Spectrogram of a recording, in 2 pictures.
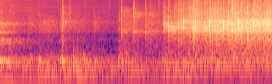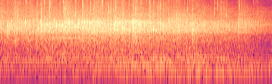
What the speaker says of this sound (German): Vielen Dank für den Applaus.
